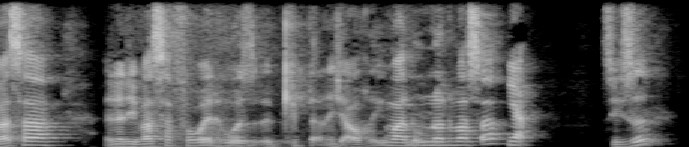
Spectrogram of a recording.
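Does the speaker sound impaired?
No.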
